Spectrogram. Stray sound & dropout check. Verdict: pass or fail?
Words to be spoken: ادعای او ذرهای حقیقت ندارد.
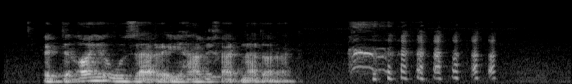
fail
